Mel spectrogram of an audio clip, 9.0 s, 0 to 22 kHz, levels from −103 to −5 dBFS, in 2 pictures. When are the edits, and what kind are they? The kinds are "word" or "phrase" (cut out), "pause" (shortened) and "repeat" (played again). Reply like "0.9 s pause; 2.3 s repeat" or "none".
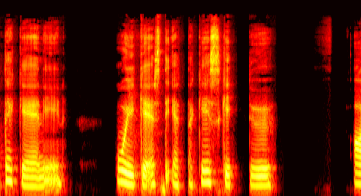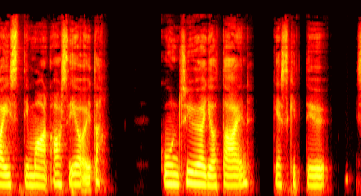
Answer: none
